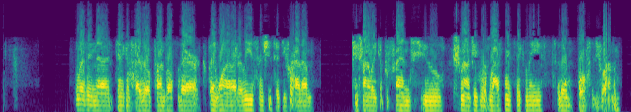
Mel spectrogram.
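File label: Sheriff East County, scanner audio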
